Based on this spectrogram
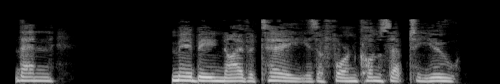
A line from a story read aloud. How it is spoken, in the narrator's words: he said dryly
